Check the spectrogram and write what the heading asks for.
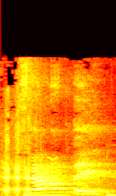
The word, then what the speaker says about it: sellotape: sellotape! solletape (wrong pronounciation) sellotape!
